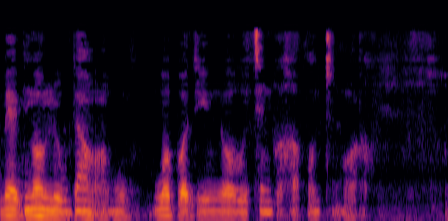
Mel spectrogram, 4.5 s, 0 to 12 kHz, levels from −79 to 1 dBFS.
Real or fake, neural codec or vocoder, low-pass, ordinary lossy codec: fake; codec, 16 kHz, 1 kbps, FunCodec, trained on Chinese and English, 50 frames a second; 7.2 kHz; MP3, 32 kbps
